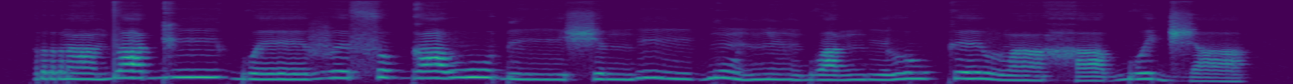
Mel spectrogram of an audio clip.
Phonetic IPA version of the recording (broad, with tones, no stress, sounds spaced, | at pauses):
r ã˨ d a˦ ɡ iː˦ ɡʷ eː˨ v ɪ˦ s ʊ˦ ɡ a˦ β u˦ ɗ iː˨ ʃ ɪ˨ ŋ iː˦˨ ɡ ũ˦˨ ɲ ĩ˨ ɡʷ a˨ ŋ i˨ l u˦ k e˦ β ã˨ h a˨ ɡʷ ɪ˦ d͡ʒ a˨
